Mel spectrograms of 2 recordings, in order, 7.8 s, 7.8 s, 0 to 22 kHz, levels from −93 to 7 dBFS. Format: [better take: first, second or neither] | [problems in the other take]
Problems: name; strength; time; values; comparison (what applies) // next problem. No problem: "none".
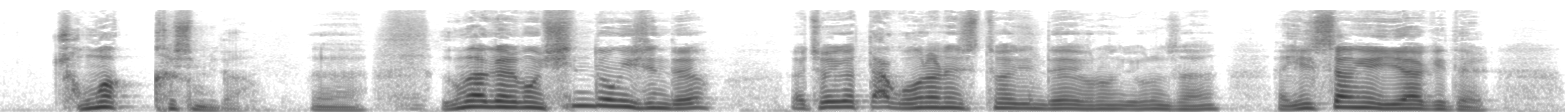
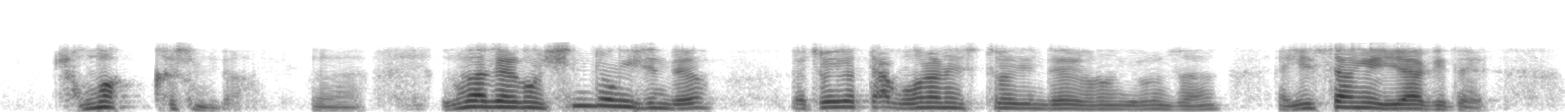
first | phone-call audio; poor line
